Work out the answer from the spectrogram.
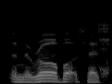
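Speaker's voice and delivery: normal talking voice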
